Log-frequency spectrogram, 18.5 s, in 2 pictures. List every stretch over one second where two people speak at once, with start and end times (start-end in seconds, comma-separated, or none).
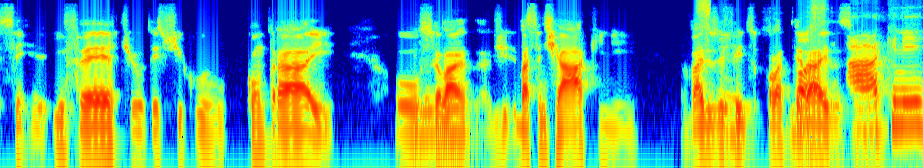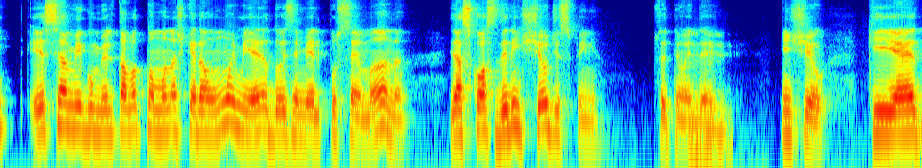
6.9-8.8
